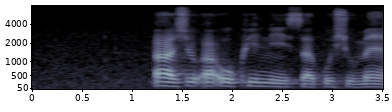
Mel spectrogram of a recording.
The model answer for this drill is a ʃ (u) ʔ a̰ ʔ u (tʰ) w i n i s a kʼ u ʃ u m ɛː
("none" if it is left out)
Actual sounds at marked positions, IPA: u, kʰ

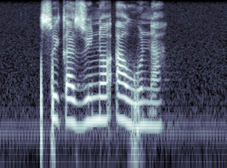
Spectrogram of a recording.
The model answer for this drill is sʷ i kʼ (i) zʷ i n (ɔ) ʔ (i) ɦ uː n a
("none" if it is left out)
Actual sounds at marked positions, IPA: a, ɔ, a

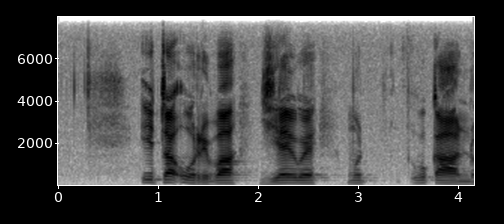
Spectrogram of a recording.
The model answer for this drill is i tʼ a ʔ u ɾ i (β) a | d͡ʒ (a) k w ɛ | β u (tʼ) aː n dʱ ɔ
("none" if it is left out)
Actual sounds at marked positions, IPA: β, ɛ, kʼ

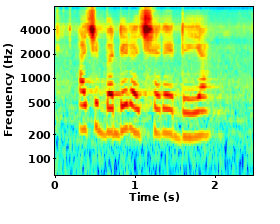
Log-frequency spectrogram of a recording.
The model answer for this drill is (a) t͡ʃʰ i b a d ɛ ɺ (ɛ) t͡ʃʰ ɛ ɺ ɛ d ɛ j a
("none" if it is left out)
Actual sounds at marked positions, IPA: a, a

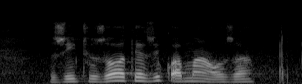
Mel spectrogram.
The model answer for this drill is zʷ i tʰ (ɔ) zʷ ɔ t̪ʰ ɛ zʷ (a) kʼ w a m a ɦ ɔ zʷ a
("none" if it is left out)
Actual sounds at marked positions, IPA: u, i

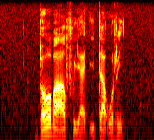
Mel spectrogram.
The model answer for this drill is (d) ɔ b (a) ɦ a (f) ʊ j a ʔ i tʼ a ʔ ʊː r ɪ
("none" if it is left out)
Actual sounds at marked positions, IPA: d, a, f

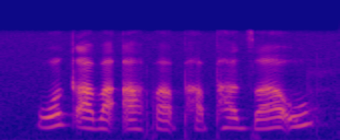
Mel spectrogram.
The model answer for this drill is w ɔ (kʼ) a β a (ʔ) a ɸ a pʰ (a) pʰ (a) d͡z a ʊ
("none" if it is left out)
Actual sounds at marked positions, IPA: kʼ, ʔ, a, a

